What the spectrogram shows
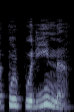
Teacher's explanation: a sílaba tônica dela, purpurina, é no ri.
